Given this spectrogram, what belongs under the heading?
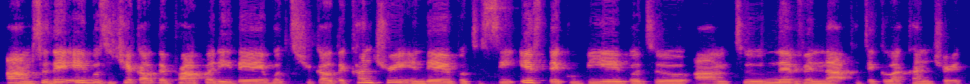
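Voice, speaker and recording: A woman's voice: medium pitch, flat delivery, a bit bright. Young tanzanian-born woman, lots of ums and restarts, talking on a video call. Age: young adult. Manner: halting, many fillers and restarts. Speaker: webinar guest, investor. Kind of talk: casual testimonial on a webinar.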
